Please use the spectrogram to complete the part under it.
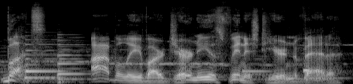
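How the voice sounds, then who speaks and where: Male horror podcast host, theatrical and conversational, lively swooping delivery with gravel in it, music underneath. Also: sits low, moderate pace. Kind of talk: spooky storytelling narration. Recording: long reverb, music underneath.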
